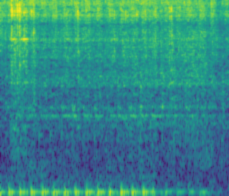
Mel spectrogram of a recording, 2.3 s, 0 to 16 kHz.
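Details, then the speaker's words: 1998 Polaris Sportsman 500 4x4: steady low thumping idle dies within two seconds when a wire is touched back on, grounding the ignition; the only way to stop it. "see as soon as i put it on then it turns right off"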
